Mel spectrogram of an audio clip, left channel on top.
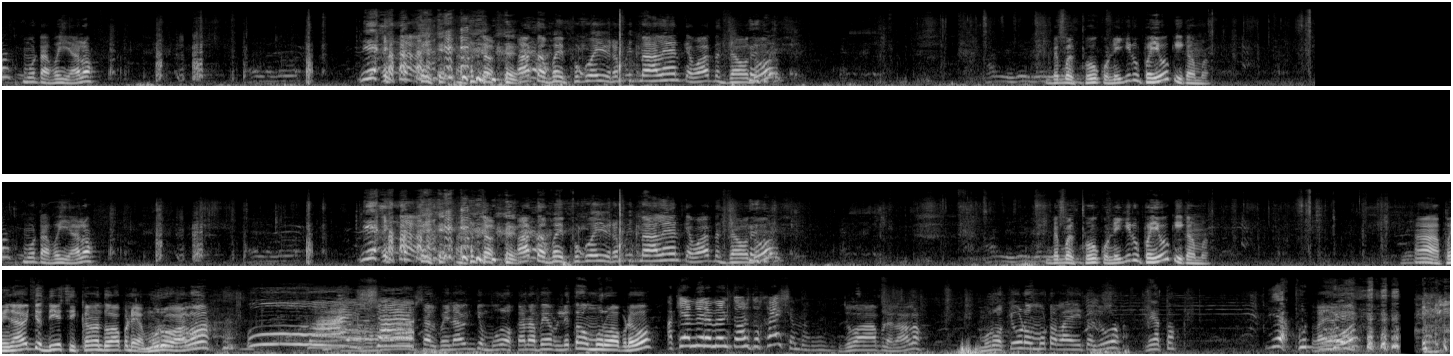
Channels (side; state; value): left; drops out; at 13.2 s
